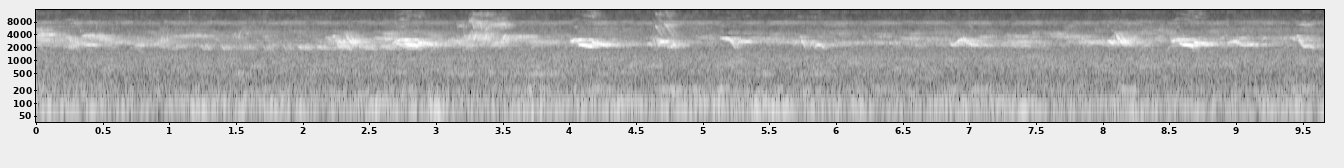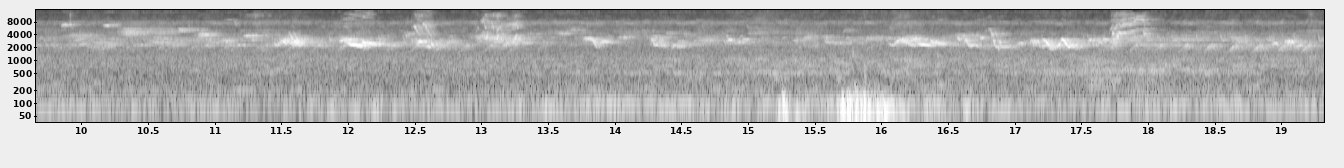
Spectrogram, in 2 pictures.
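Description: Small birds chirping over and over in short, quick calls, over a low steady outdoor rumble. A brief low thump about fifteen seconds in is the loudest moment.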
